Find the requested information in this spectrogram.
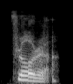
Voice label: "flora", Indian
